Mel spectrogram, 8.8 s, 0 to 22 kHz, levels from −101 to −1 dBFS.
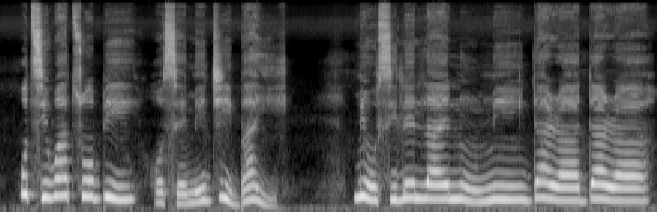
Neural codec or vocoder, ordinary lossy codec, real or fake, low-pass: none; none; real; none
